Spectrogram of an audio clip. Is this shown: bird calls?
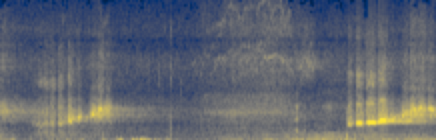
yes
